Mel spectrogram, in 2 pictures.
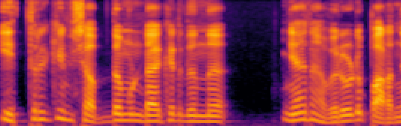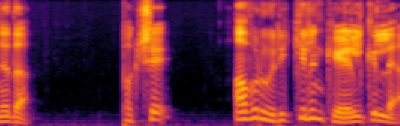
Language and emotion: Malayalam, sad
